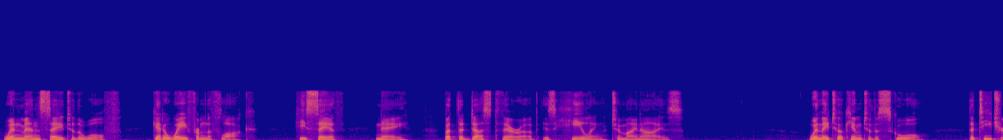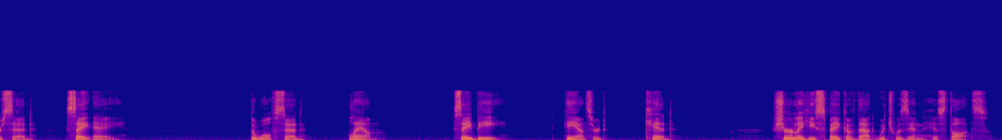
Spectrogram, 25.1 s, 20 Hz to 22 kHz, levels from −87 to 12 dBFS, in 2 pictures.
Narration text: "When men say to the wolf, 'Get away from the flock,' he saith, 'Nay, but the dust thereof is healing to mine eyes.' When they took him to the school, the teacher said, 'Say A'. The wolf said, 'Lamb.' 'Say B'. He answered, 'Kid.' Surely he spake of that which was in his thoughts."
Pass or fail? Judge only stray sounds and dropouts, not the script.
pass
